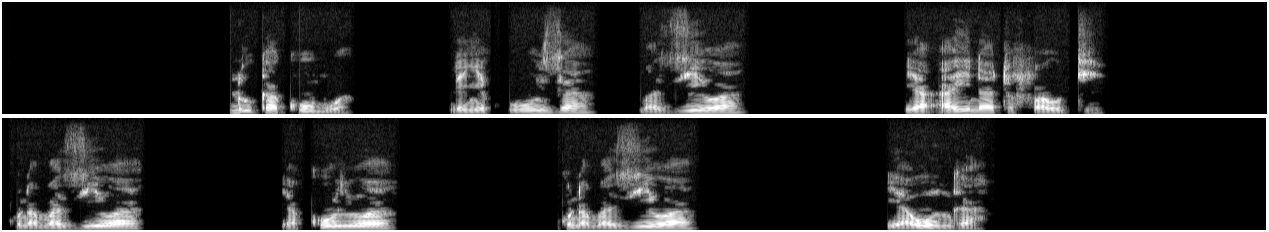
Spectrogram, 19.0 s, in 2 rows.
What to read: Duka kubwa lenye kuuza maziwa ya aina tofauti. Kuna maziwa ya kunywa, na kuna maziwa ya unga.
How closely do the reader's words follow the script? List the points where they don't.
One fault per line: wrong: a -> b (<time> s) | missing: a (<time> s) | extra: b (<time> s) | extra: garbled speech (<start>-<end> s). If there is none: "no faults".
missing: na (12.5 s)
